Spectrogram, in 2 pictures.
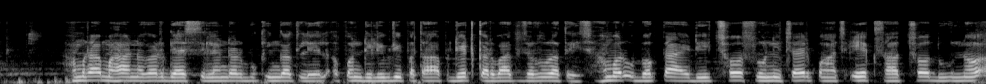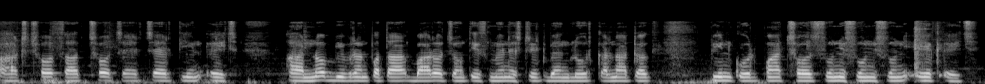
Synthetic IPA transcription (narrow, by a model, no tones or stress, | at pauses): həmɾaməɦanəɡəɾɡɛsːileɳɖəɾbukiŋɡəkleləpənɖilibɾipət̪aəpɖeʈkəɾbakd͡ʒəɾuɾət̪əɪt͡ʃʰɦəməɾup̚bʱəɡ̚t̪aajɖit͡ʃʰɔsunit͡ʃaɪɾpãt͡ʃeksat̪̚t͡ʃʰɔd̪unɔaʈʰt͡ʃʰɔsat̪̚t͡ʃʰɔt͡ʃaɪɾt͡ʃaɪɾt̪inəjt͡ʃʰ | anəbːibɾənpət̪abaɾɔt͡ʃɔ̃ʊ̃t̪ismenesʈɾiʈbɛ̃ŋɡloɾkəɾnaʈəkpinkoɖpãt͡ʃt͡ʃʰɔsunisunsunekəjt͡ʃʰ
